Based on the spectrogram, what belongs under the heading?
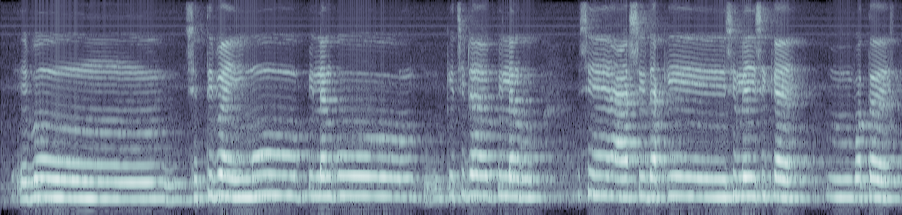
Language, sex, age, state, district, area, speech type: Odia, female, 45-60, Odisha, Khordha, rural, spontaneous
